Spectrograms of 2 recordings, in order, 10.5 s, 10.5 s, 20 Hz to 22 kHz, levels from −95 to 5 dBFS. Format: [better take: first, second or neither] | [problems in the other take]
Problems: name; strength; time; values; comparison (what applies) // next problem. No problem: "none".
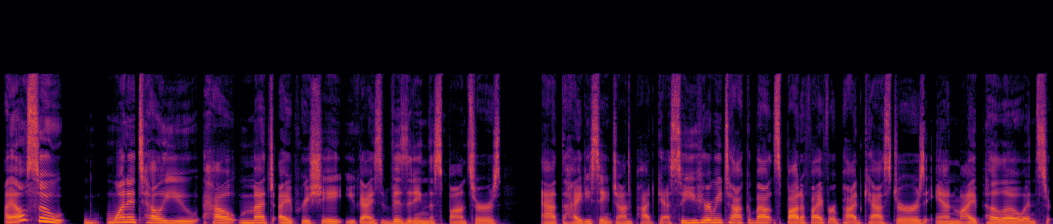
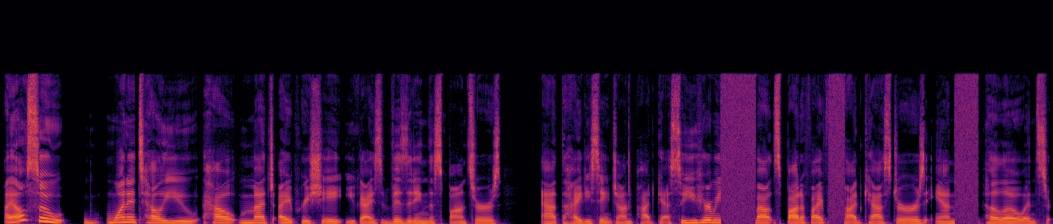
first | audio cutting out; filled with static; at 7 s, at 8.5 s and at 9.5 s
